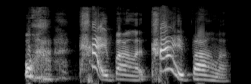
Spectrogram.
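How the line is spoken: Loud laughter. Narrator (Chinese): 盖比大声笑出来

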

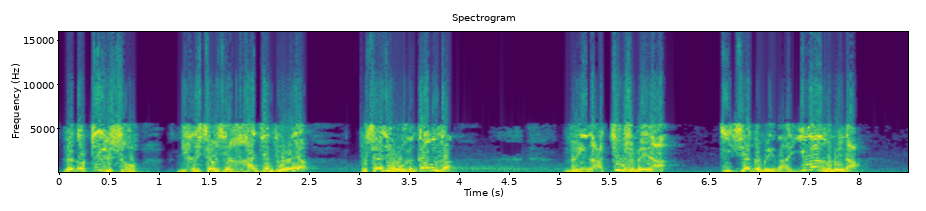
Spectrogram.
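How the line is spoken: Angry shout. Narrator (Chinese): 王强 愤怒的叫了起来

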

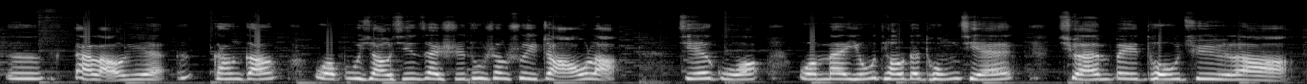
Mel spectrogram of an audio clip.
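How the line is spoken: Crying. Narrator (Chinese): 张小友哭着对包公说

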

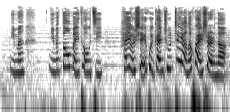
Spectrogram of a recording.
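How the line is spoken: Anxious clucking crying. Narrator (Chinese): 母鸡大婶儿急得咯咯咯咯咯咯的哭了起来

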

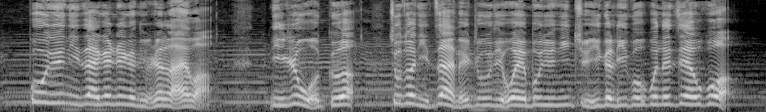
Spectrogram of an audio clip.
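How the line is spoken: Tearful yelling. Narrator (Chinese): 白小一洒着泪水，大吼大叫

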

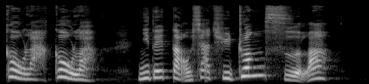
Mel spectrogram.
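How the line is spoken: Soft. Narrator (Chinese): 武松轻声跟老虎说

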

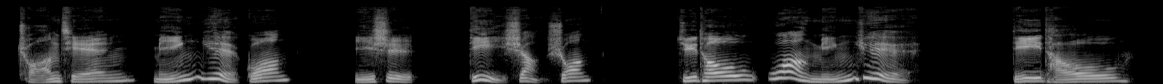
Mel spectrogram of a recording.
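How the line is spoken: Reciting poetry. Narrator (Chinese): 吟诵道

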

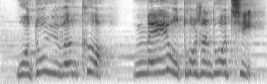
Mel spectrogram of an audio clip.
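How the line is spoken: Loud shout. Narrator (Chinese): 马小跳大喊道

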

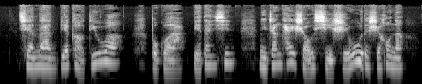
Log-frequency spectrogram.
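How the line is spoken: Joking. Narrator (Chinese): 她开玩笑的对琪琪说

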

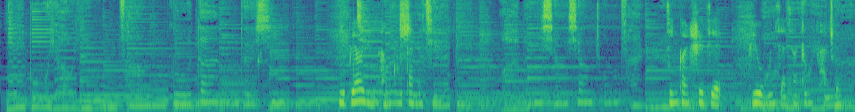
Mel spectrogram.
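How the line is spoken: Hoarse voice. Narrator (Chinese): 耳边传来嘶哑的声音

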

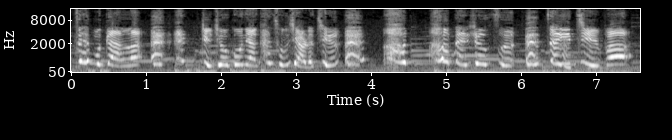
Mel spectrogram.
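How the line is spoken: Tearful pleading. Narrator (Chinese): 日华一听就跪了，哭求

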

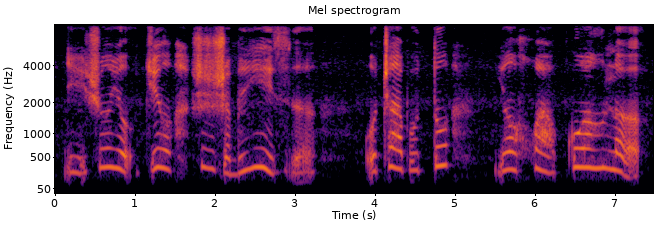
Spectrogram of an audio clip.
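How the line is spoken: Quiet, weak. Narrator (Chinese): 雪人小声地说

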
